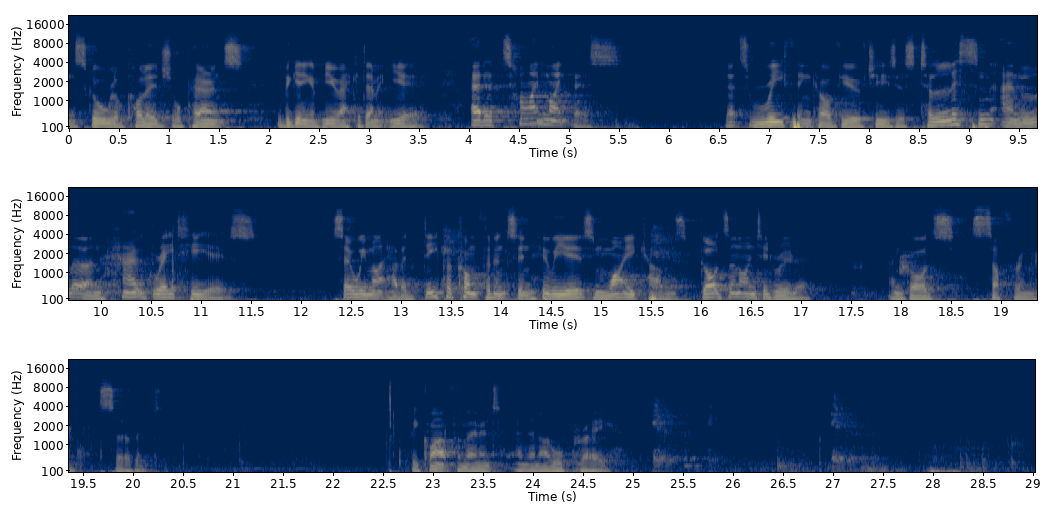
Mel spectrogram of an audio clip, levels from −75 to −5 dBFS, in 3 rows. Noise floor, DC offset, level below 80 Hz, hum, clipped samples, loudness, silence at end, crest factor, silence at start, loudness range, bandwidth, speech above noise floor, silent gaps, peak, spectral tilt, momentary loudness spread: -69 dBFS; under 0.1%; -50 dBFS; none; under 0.1%; -37 LUFS; 0.2 s; 24 dB; 0 s; 12 LU; 12 kHz; 33 dB; none; -14 dBFS; -5.5 dB/octave; 18 LU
